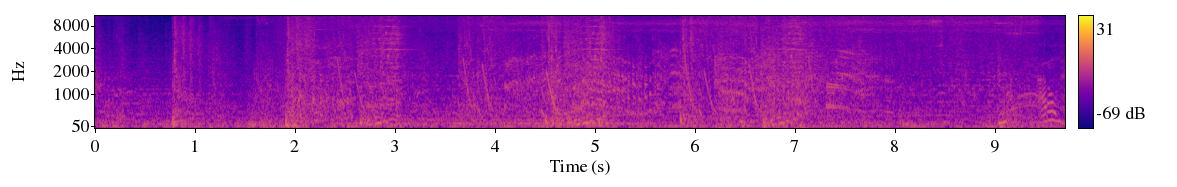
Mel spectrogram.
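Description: Electric zaps crackle and buzz again and again.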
